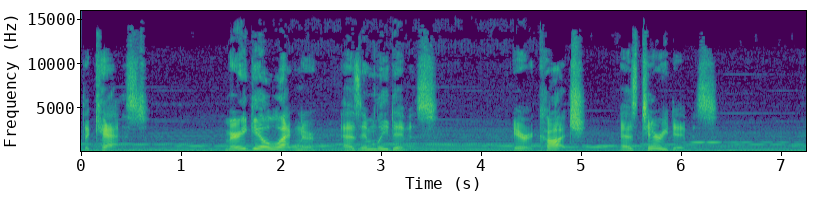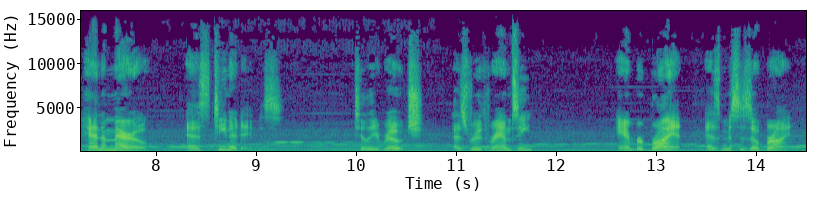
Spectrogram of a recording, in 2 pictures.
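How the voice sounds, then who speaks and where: A man's voice: a little high, a little slow, long pauses, music in the background. A man reading scripted credits as the announcer of an audio drama.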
